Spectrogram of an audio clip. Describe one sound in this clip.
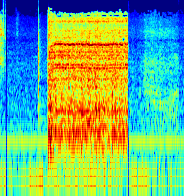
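A coffee grinder whirs loudly as it grinds beans.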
